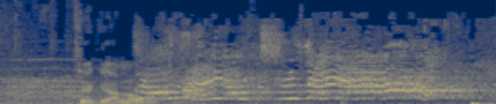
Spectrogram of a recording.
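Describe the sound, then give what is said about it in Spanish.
Many residents of Shanghai shout and scream at once from apartment buildings, echoing between the buildings, with high wavering cries rising over a constant crowded din. “son los gritos que resuenan entre los edificios, los gritos de la auténtica desesperación de los habitantes de Shanghái.”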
